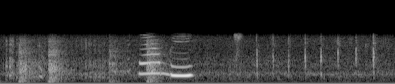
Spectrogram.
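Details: Bambi, a five-week-old female French Bulldog puppy, gives one short tonal whine of about half a second, level then dropping and ending in a louder squeal, while a person coaxes her down a step; soft pattering of paws follows.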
